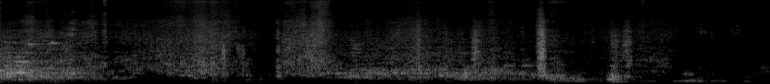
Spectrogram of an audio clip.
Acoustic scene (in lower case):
elevator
